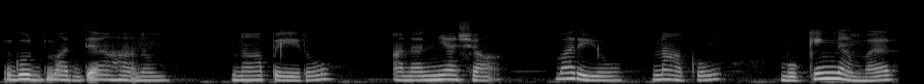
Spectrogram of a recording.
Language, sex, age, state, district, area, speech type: Telugu, female, 30-45, Telangana, Adilabad, rural, read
